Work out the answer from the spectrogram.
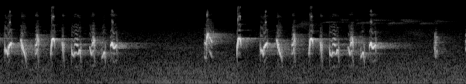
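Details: Decoy bulbul used to lure wild birds, threatening nonstop, 24/06/2023: two loud, rapid runs of harsh chattering chirps, each about a second long, with a brief pause between them.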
